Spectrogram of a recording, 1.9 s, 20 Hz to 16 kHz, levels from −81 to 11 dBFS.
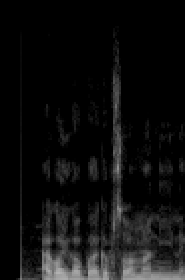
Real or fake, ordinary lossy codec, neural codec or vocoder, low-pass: real; none; none; 14.4 kHz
